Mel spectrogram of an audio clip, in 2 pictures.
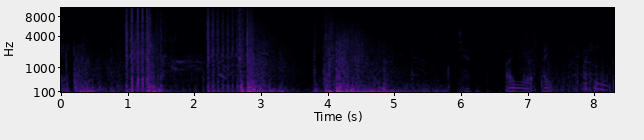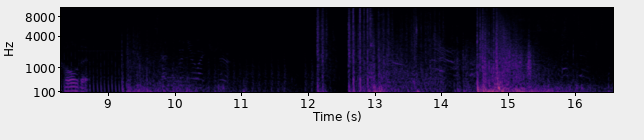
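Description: A rifle fires rapid shots up close.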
